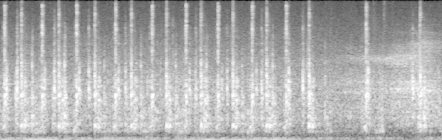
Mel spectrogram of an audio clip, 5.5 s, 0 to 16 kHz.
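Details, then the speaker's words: German E303 hay mower, starting after drive belt replacement: rapid dry clicks about four a second, starter engages but does not turn the engine; it sometimes won't start and has to be started by direct wiring. "Так, заводим. Газу дали. Вот он щелкает."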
